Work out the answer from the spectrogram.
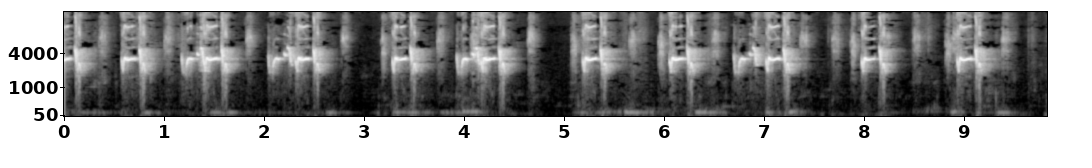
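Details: Bar-winged prinia song serving as a lure for other prinias: a steady string of about thirteen loud, high, sharp chirp phrases over ten seconds, often paired, with faint low knocking underneath.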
